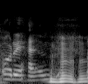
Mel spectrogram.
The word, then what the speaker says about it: Origen: And please correct me if I'm mispronouncing names, but like Origen. Origen. Okay. I tried to make it, I think, more sophisticated. Like, I don't know Origen. – What I thought. Yeah, Origen. Like he becomes like a character because he weaves throughout in mm-hmm.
